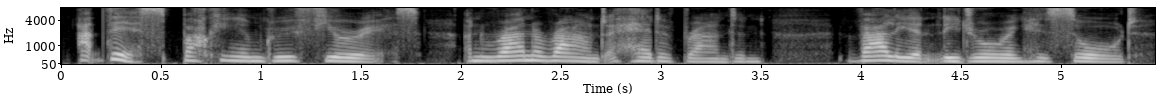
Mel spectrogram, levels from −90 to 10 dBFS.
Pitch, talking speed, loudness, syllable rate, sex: 190 Hz, 165 wpm, -16 LUFS, 5.2 syllables/s, female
